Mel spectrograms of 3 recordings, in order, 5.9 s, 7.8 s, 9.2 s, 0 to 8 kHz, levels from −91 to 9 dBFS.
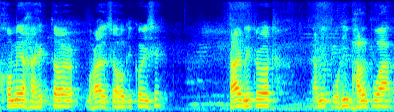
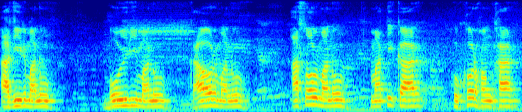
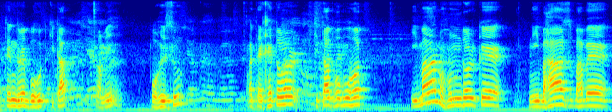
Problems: constant background noise, continuous background conversations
